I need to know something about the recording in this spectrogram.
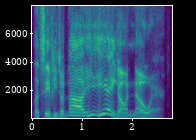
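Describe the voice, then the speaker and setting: Male livestream host, slightly higher voice, informal teasing chat delivery with repetition, very dry recording. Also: very animated, normal speed, no room sound. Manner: informal, teasing, repeats himself. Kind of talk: casual live chat commentary, reading and answering viewer comments.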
